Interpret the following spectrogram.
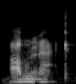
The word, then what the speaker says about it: Aberlour: Jonathan Herring corrected me on my pronunciation. Sounds right. Abunak.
